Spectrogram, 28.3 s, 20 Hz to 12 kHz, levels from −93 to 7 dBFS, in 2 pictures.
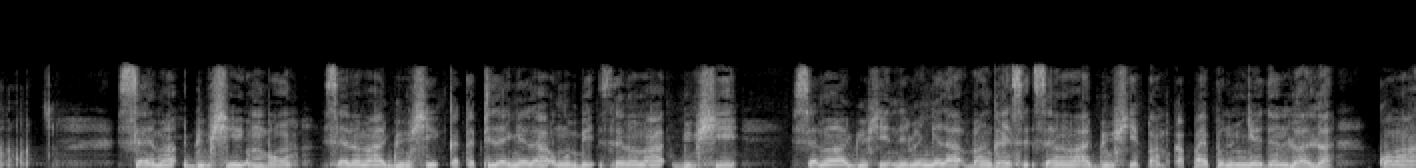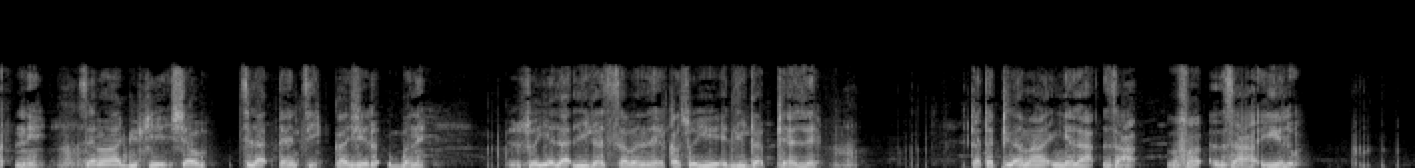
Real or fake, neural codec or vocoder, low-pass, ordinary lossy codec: fake; codec, 16 kHz, 8 kbps, FreqCodec, larger model; 7.2 kHz; MP3, 48 kbps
